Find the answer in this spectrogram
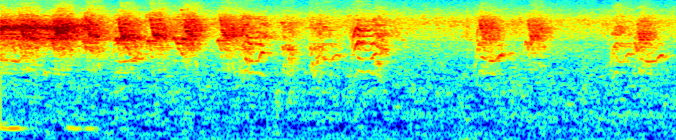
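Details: Weaver bird building a nest: a busy run of high, scratchy chattering notes, fast and uneven, with a denser burst in the first second and quieter stretches after.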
